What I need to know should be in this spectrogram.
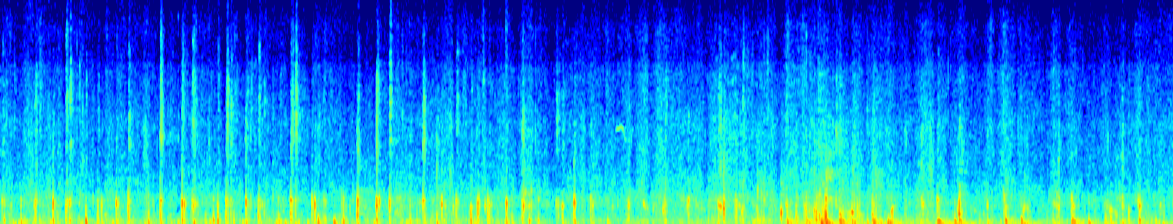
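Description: Horse hooves clop steadily on a gravel track.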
